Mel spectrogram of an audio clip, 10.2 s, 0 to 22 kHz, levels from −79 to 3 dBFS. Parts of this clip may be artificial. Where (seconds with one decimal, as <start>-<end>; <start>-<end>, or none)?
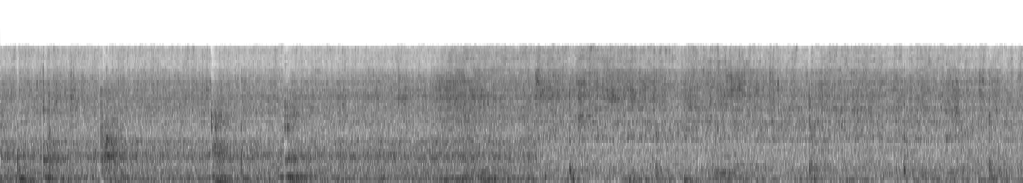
0.0-1.0; 2.5-8.9; 9.4-10.2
